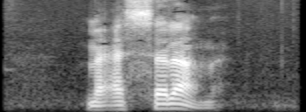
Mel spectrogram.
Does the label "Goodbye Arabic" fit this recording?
Yes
